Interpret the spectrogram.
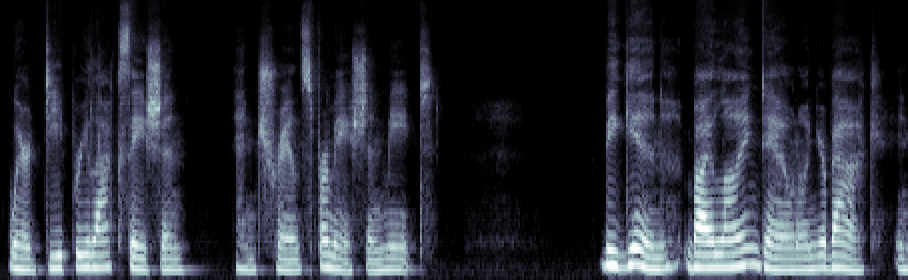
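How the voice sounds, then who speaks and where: A woman yoga teacher narrating a guided meditation in a soothing, measured, unhurried way. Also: low-pitched, a little mellow.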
